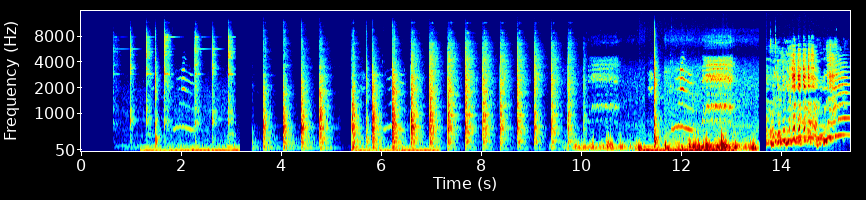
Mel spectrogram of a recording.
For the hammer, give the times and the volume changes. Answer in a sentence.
The hammer can be heard from 0.6 to 10.2 s, getting louder then quieter.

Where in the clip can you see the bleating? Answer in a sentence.
The bleating can be heard from 9.3 to 15.3 s.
